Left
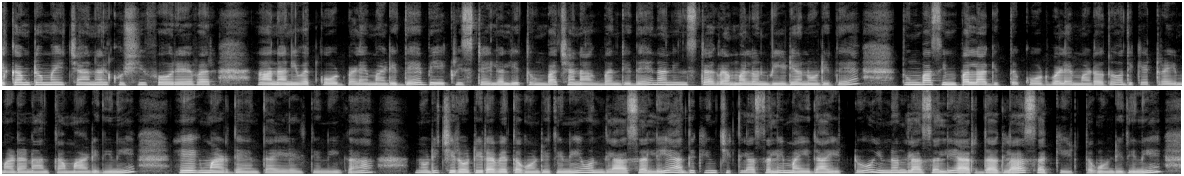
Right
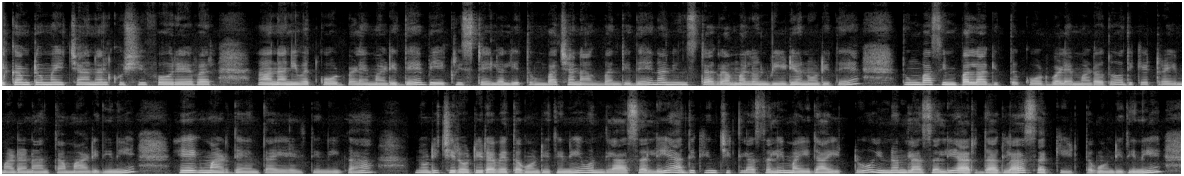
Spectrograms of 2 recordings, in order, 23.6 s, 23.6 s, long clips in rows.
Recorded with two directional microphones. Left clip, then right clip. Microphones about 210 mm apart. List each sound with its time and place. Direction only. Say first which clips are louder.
0.0 s a woman's voice: left 7 dB; 20° left (ahead or behind)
